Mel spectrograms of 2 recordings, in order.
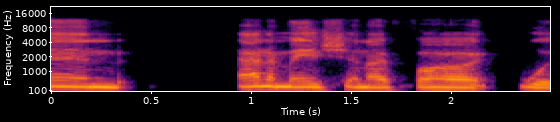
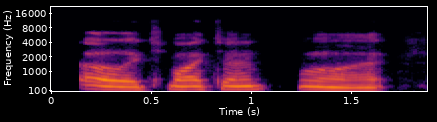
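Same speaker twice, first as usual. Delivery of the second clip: flat and unexcited, quieter; 6 dB quieter than usual. Answering when asked what you made of the film, unenthusiastic. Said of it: "Don't sound too excited".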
